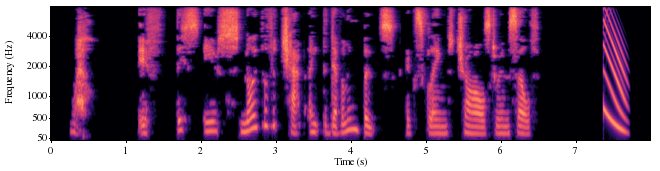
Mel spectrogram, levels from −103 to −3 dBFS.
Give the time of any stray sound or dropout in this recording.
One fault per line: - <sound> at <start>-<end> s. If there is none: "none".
- chirp at 7.4-7.7 s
